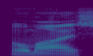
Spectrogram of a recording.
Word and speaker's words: homage: you know emulated or homaged if I said it right many times um but omage is correct I was just talking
